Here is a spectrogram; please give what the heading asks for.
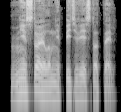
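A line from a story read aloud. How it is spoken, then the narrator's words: Grumbled. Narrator (Russian): пробурчал Грейвс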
